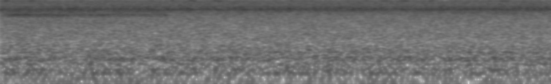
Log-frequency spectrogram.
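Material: Nothing is struck.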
